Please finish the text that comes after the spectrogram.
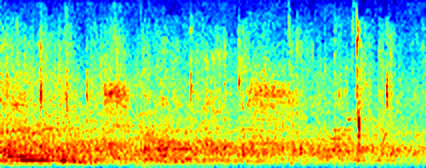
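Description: Crowd at a boys' varsity high school basketball game between St. Croix Falls and Cameron, reacting to a foul call with a sustained wash of murmuring and shouting from the stands, with a voice heard speaking over it.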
